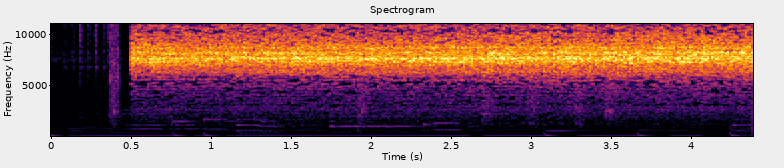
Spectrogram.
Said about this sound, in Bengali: প্রেসারটা লাগিয়ে দিলাম। একটু শোষো সিটি পুরো পড়বে না, একটু শোষো আওয়াজ করলে বন্ধ করে দেবো।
